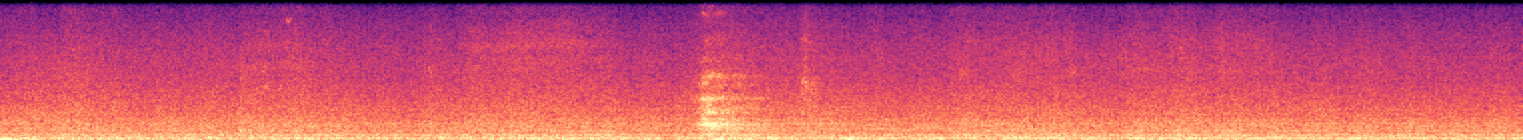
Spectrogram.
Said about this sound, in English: Oh, wait, no, I forgot the smell. I already want to try it and everything, so smell now. Let's give this bad boy a sniff.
